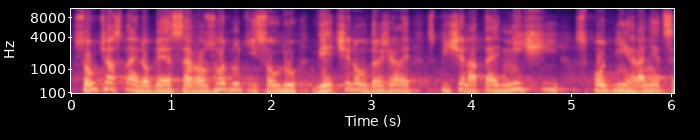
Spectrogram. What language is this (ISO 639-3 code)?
ces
